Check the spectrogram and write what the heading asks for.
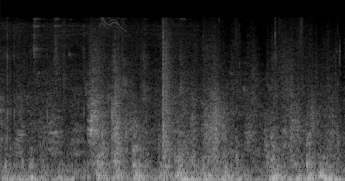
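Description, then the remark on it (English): Dogs, including a big floppy-eared dog, moving around, with steady shuffling, scattered light paw taps on the floor and faint panting, continuous with no one talking. “dogs are on a. They're just special right now.”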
